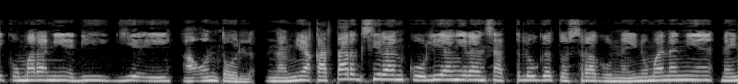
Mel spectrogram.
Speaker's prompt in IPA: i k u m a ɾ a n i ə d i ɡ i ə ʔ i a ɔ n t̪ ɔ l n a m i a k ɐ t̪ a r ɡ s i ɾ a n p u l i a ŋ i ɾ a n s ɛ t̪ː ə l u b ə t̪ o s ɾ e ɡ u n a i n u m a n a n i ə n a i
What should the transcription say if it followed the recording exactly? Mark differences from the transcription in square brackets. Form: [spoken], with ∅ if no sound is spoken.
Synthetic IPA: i k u m a ɾ a n i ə d i ɡ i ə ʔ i a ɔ n t̪ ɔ l n a m i a k [a] t̪ a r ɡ s i ɾ a n [k] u l i a ŋ i ɾ a n s [a] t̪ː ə l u [ɡ] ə t̪ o s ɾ [a] ɡ u n a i n u m a n a n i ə n a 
